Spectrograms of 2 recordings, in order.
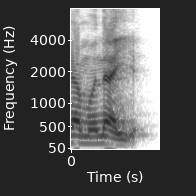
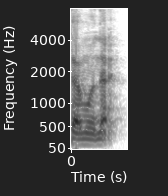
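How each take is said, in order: First: The final 'y' sound is clearly pronounced. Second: The final 'y' sound is dropped. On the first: The speaker calls it right. "même s'il est à la fin du mot, il faut le prononcer. Donc on dit Amonaï" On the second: The speaker calls it wrong. "On dit pas juste Amonaï. Comme ça, on occulterait la prononciation du Yud"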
